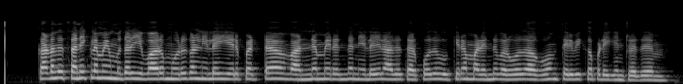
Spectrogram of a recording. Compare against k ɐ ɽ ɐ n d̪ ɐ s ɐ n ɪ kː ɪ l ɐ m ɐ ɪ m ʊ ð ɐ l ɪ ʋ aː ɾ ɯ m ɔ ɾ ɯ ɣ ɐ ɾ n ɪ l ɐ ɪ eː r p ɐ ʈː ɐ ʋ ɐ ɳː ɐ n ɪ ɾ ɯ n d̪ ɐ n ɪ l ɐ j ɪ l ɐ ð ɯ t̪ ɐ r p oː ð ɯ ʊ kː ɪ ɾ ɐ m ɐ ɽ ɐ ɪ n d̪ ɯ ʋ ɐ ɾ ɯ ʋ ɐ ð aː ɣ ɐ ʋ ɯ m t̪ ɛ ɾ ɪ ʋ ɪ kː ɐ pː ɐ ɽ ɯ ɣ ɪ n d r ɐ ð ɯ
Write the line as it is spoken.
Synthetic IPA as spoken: k ɐ ɽ ɐ n d̪ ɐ s ɐ n ɪ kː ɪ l ɐ m ɐ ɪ m ʊ ð ɐ l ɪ ʋː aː ɾ ɯ m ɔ ɾ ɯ ɣ ɐ ɭ n ɪ l ɐ ɪ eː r p ɐ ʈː ɐ ʋ ɐ ɳː ɐ m ɪ ɾ ɯ n d̪ ɐ n ɪ l ɐ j ɪ l ɐ ð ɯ t̪ ɐ r p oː ð ɯ ʊ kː ɪ ɾ ɐ m ɐ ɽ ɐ ɪ n d̪ ɯ ʋ ɐ ɾ ɯ ʋ ɐ ð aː ɣ ɐ ʋ ɯ m t̪ ɛ ɾ ɪ ʋ ɪ kː ɐ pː ɐ ɽ ɯ ɣ ɪ n d r ɐ ð ɯ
